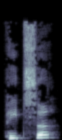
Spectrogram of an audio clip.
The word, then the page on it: pizza: British English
